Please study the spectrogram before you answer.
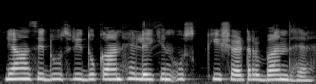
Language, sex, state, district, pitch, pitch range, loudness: Hindi, female, Bihar, Patna, 240 Hz, 225-245 Hz, -14 LUFS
